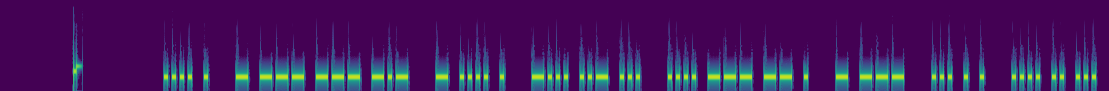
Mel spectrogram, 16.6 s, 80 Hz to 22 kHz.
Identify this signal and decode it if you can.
Morse code, heard as a keyed tone, about 20 wpm, 700 Hz. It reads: HE TOOK THE BUS HOME TO SEE HIS
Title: Sentences from Top 1000 Words - Review Part 6 - 20wpm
